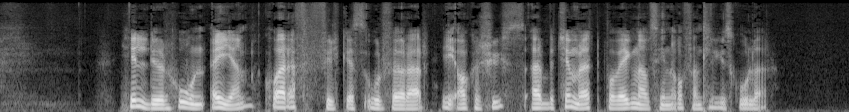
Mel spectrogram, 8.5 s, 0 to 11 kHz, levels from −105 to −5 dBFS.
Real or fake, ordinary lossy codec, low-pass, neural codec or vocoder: fake; MP3, 48 kbps; 9.9 kHz; codec, 44.1 kHz, 7.8 kbps, Pupu-Codec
